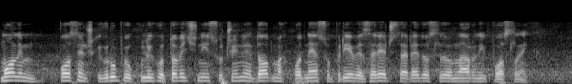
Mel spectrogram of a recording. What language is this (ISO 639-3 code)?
srp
